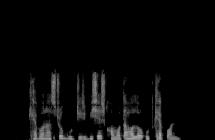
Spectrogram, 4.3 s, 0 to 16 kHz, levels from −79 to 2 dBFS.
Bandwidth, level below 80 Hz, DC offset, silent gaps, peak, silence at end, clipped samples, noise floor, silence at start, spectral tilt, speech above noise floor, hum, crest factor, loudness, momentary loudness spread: 8.4 kHz; -66 dBFS; under 0.1%; none; -16 dBFS; 0.7 s; under 0.1%; -89 dBFS; 0.6 s; -3.5 dB/octave; 56 dB; none; 18 dB; -33 LUFS; 9 LU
